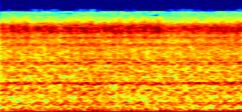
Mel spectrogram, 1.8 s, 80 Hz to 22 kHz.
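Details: 1997 Geo Metro, 1.0-litre, 5-speed, after a drivetrain restoration (it had smoked with no power before): a steady, even idle with a smooth low hum under a lot of hiss, no knocks or misses. Sounds healthy.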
